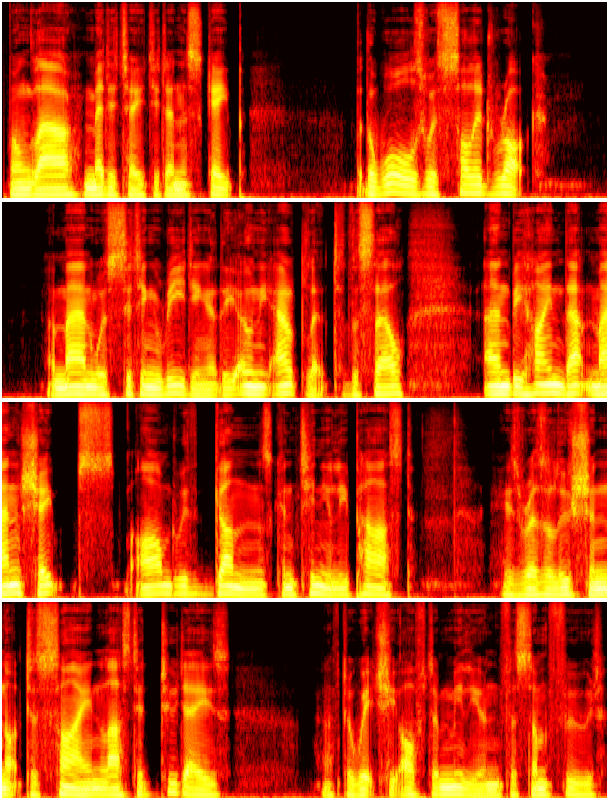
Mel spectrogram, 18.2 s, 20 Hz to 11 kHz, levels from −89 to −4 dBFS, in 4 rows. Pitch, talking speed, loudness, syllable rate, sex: 105 Hz, 160 wpm, -18 LUFS, 5.2 syllables/s, male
